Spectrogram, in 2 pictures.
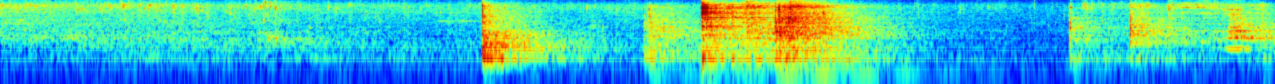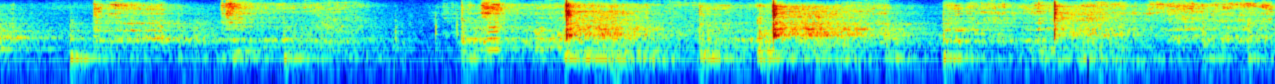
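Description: Milk pouring into a pan of hot masala paste with a soft hiss. From about two and a half seconds in, a spatula stirs the thin curry, scraping the pan and knocking against its sides in several sharp clicks.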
